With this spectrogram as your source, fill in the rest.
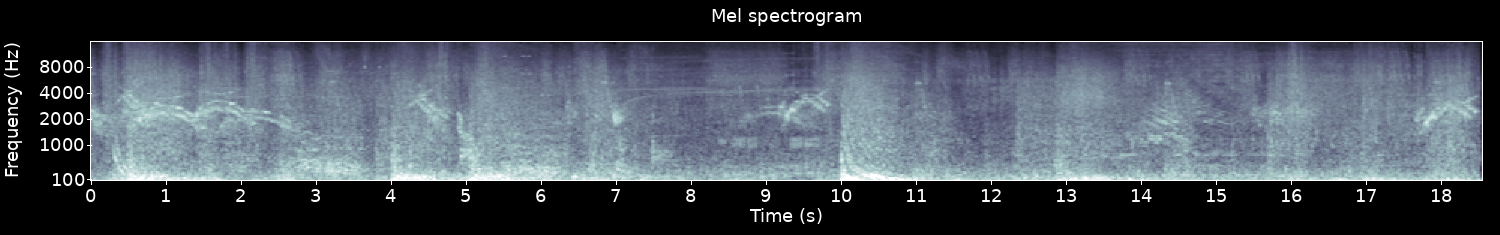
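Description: High whooshing effects sweep up and down in pitch.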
